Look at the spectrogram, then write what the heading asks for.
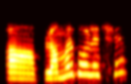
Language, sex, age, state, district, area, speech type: Gujarati, female, 30-45, Gujarat, Ahmedabad, urban, conversation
